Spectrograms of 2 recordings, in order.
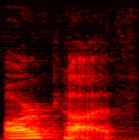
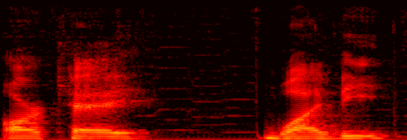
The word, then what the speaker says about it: rkyv: been working on oh and it's pronounced archive oh that's beautiful that's a beautiful name and archive is way easier to say than RK yv archive yeah it's awesome uh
